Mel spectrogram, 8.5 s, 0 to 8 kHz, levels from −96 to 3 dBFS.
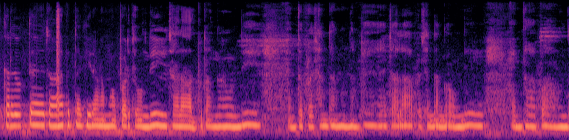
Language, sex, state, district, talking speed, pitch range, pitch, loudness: Telugu, male, Andhra Pradesh, Srikakulam, 110 wpm, 195-210 Hz, 200 Hz, -26 LUFS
